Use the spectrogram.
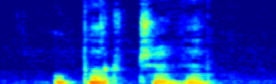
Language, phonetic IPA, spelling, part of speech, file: Polish, [ˌupɔrˈt͡ʃɨvɨ], uporczywy, adjective, LL-Q809 (pol)-uporczywy.wav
